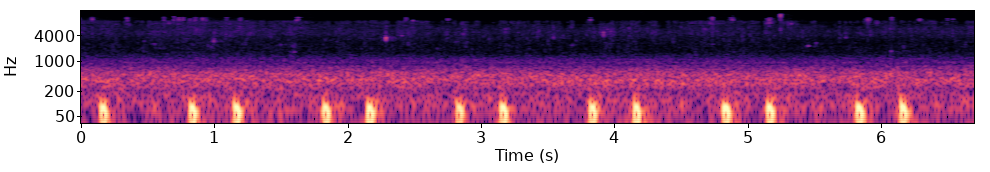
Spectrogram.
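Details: Heartbeat heard inside the mother's belly (womb): regular, muffled low paired thumps, about 60 a minute, under a steady whooshing hum; a normal heartbeat.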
